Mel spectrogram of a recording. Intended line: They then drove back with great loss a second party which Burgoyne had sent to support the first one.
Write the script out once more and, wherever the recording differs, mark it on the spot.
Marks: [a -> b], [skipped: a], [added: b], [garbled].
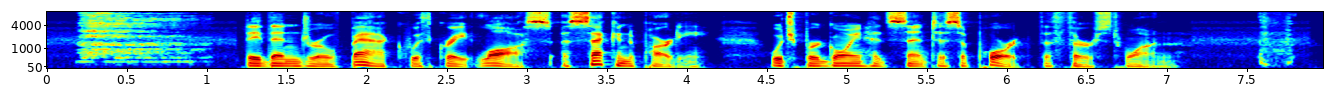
They then drove back with great loss a second party which Burgoyne had sent to support the [first -> thirst] one.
